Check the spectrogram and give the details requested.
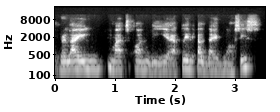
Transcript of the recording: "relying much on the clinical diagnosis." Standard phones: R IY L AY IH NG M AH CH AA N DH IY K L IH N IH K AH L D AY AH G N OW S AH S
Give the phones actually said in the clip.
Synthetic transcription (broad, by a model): R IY L AY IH NG M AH S AA N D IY K L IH N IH K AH L D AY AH G N OW S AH S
